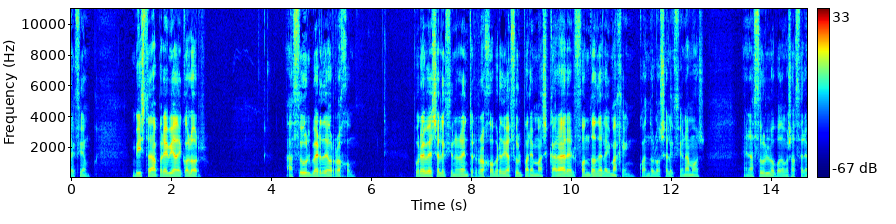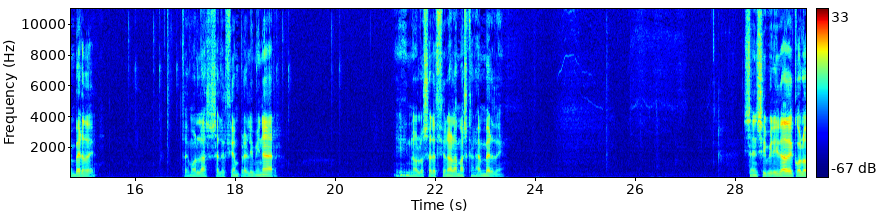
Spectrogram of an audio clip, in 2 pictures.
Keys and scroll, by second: 26.2 Escape.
